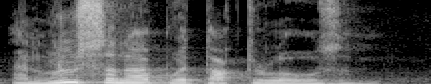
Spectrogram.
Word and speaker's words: Loosen: of the double O this is not pronounced ooh like we do it in English but o as in Dr loen so you can see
